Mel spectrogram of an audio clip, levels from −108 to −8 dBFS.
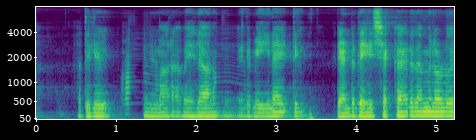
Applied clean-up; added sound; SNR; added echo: neural mask model DeepFilterNet 3.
